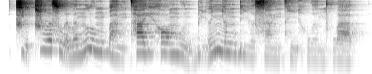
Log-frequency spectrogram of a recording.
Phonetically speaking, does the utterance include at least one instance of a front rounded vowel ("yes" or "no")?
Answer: no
